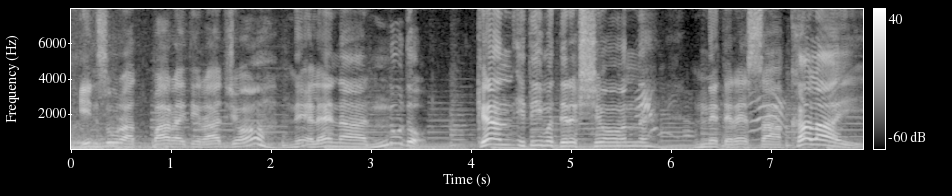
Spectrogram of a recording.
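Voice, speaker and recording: A man announcing a radio drama program with a scripted introduction. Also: high-pitched.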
